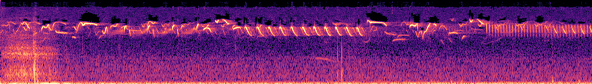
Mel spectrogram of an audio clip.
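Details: Many wrens singing together on Bardsey in spring during a census walk, amid plenty of other birdsong. Loud, high-pitched rapid song of fast rattling trills and twittering notes running almost continuously for six seconds, with a brief low rustle at the start.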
